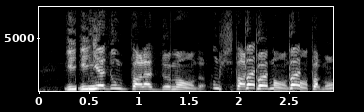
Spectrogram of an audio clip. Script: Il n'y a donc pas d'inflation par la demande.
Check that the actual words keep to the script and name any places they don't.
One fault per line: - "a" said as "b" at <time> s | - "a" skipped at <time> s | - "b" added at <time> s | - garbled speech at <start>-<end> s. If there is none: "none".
- "il" added at 0.4 s
- "pas d'inflation" skipped at 0.9 s
- garbled speech at 1.7-2.9 s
